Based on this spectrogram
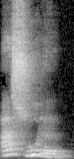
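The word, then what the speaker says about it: hachura: Na palavra achura. A letra H deve ser lida como gente. A letra H não é pronunciada na língua portuguesa, né?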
